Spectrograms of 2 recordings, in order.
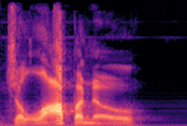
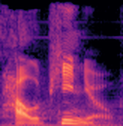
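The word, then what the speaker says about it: jalapeño: Versus, in order to make the H sound in Spanish, you have to spell it with a J. So, of course, when you say jalapeno, it doesn't make any sense. It's jalapeno, right?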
